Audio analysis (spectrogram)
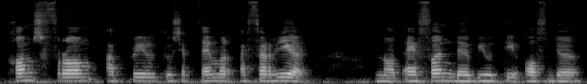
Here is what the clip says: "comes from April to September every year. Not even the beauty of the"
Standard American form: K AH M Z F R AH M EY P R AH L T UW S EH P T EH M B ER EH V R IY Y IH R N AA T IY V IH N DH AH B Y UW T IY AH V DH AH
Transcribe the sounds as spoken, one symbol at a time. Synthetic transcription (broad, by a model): K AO M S F R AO M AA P R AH L T UW S EH P T EH M B ER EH F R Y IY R N AA T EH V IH N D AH B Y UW T IY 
